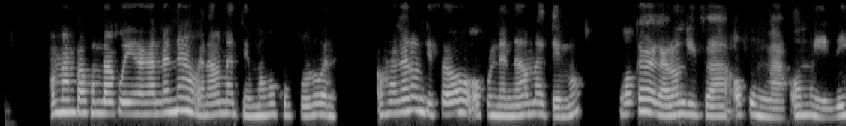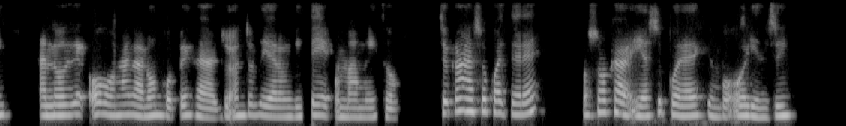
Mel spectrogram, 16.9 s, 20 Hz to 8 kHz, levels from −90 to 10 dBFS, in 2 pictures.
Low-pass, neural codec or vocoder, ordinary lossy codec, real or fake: 7.2 kHz; codec, 16 kHz, 2 kbps, X-Codec, HuBERT features, trained on balanced general audio; Opus, 24 kbps; fake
